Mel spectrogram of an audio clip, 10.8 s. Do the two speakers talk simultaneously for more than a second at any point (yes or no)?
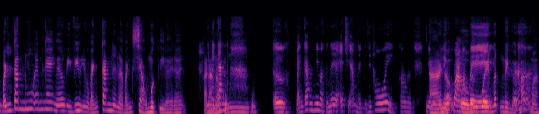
yes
